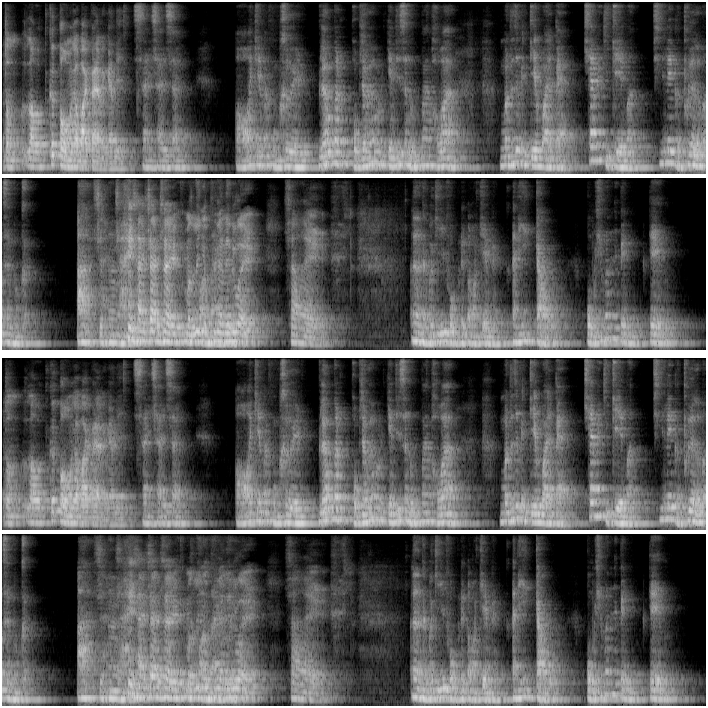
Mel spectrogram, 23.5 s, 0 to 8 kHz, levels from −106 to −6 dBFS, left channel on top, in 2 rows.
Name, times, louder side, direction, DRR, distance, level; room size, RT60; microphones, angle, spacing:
voice 1, 0.0-2.0 13.0-16.0 16.5-17.1, left 2 dB, 45° left, 3 dB, 0.3 m, -28 dB
voice 2, 2.2-3.0 3.9-7.6 8.3-9.4 9.7-10.5 10.9-12.2 13.5-13.8 14.6-15.7 17.2-17.5 18.5-21.0 21.5-22.9, right 1 dB, 15° right, -2 dB, 0.7 m, -30 dB
4.0 x 3.3 x 2.3 m, 0.83 s
head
